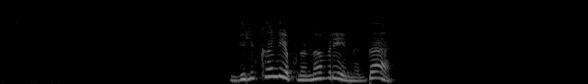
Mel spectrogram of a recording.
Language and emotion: Russian, positive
